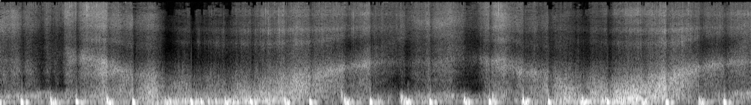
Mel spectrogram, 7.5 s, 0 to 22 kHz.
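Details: Steady, muffled low heartbeat thumps recorded close-up with a 3Dio Pro binaural microphone in an ASMR recording, with soft background hiss: normal heartbeat.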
